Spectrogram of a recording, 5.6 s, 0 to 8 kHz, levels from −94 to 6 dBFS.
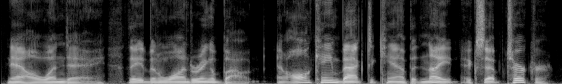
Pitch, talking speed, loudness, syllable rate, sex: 120 Hz, 190 wpm, -18 LUFS, 4.9 syllables/s, male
